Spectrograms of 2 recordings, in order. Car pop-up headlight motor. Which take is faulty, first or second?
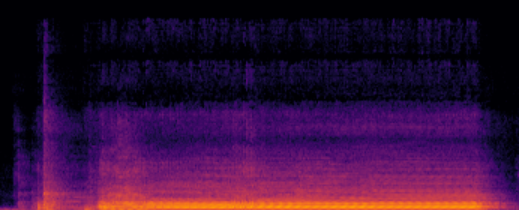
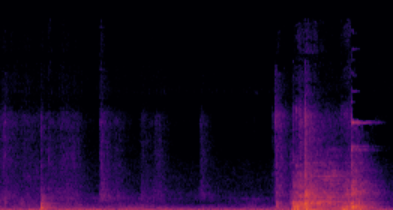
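first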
